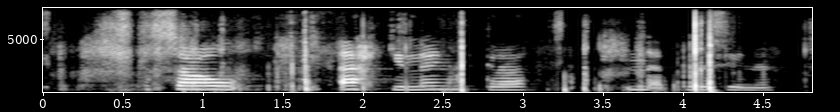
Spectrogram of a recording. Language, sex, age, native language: Icelandic, female, 10, Icelandic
